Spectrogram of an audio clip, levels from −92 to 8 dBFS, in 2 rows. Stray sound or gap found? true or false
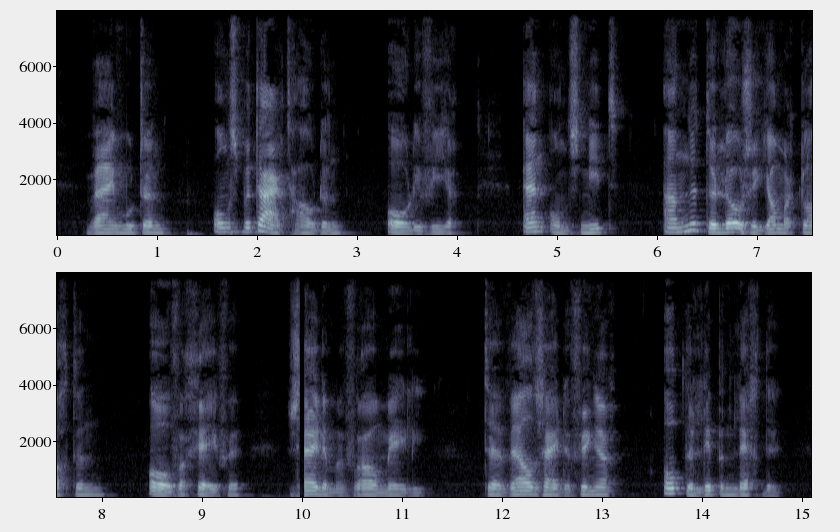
true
